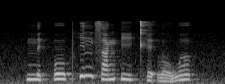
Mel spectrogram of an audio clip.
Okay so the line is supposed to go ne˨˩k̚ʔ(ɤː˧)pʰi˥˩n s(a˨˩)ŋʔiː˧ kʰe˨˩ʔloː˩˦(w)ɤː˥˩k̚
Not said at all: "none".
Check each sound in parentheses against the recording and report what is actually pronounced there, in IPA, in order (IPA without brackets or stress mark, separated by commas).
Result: oː˧, a˦˥, w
